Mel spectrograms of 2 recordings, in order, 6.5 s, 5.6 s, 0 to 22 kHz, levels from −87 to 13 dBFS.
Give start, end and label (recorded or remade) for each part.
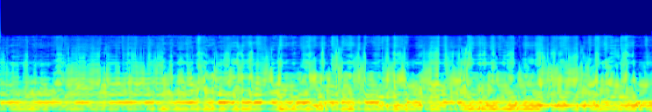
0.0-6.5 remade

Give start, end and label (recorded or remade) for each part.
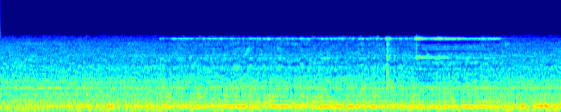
0.0-1.6 recorded; 1.6-5.0 remade; 5.0-5.6 recorded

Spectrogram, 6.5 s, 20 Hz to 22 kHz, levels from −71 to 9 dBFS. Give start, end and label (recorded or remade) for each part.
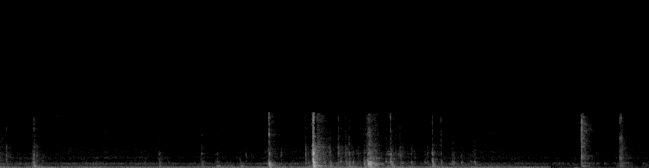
0.0-6.5 recorded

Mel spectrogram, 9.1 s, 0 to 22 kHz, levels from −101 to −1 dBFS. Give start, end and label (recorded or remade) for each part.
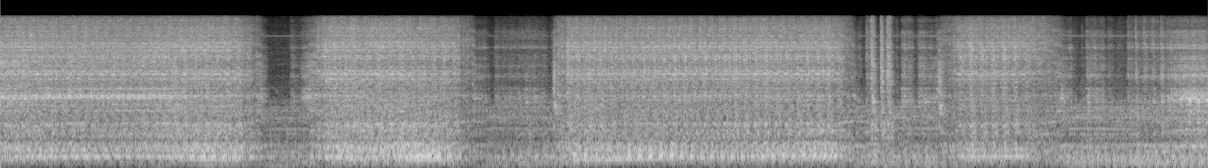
0.0-3.6 recorded; 3.6-6.9 remade; 6.9-9.1 recorded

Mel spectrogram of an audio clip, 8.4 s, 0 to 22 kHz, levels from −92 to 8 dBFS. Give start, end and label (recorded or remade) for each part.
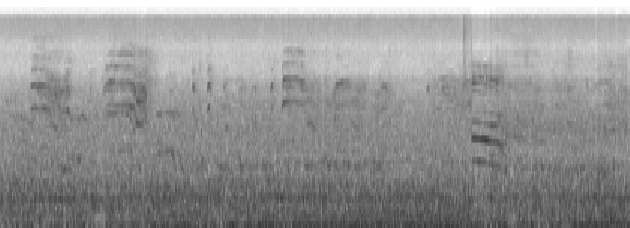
0.0-6.6 recorded; 6.6-7.2 remade; 7.2-8.4 recorded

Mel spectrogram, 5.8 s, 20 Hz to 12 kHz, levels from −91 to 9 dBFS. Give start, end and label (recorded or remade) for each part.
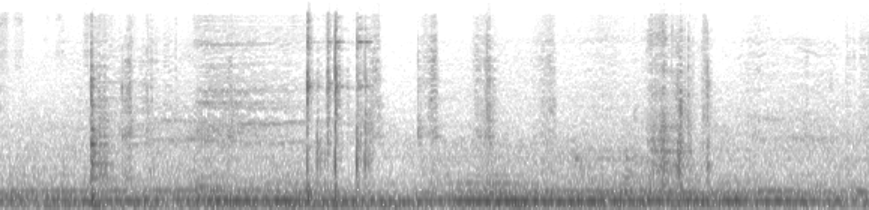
0.0-5.8 recorded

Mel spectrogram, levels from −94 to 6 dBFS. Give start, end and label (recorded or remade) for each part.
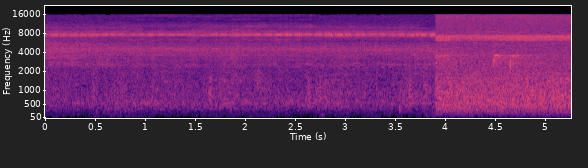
0.0-0.8 recorded; 0.8-2.7 remade; 2.7-5.3 recorded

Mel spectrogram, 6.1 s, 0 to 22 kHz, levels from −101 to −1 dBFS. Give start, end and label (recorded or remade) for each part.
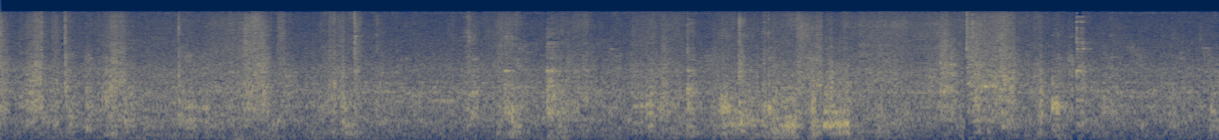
0.0-3.2 recorded; 3.2-4.0 remade; 4.0-6.1 recorded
